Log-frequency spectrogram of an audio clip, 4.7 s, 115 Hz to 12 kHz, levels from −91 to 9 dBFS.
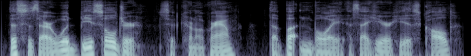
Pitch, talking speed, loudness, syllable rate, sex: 85 Hz, 215 wpm, -19 LUFS, 6.1 syllables/s, male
